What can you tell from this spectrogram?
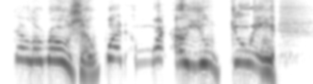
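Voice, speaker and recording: Putting on a character voice, a man talks in an extremely high pitch at a fairly slow pace. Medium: read story.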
